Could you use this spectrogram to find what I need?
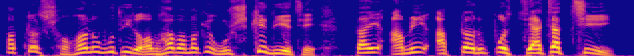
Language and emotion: Bengali, angry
